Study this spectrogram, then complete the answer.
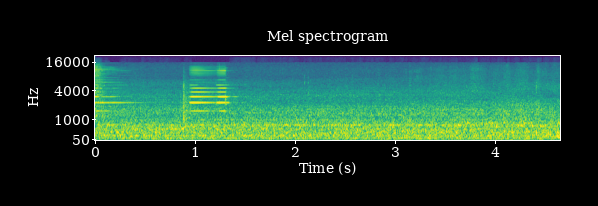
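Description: A kitchen timer gives a quick burst of bright electronic beeps, one short beep followed by a longer rapid run, then a quiet kitchen room.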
